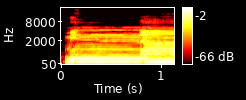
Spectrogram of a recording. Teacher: با مشدد ہے، اسے بھی جماؤں کے ساتھ ادا کیا جائے گا۔ نون مشدد میں غنہ ہوگا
